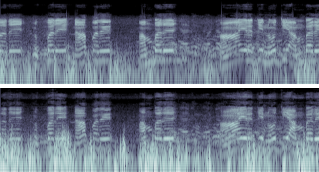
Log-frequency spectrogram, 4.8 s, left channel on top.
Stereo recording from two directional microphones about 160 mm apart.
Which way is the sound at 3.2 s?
35° right (ahead or behind).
